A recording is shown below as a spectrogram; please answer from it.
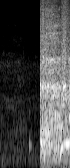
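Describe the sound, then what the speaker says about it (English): A single person coughs sharply and loudly right at the microphone, a sudden harsh burst after a moment of quiet. "sorry, I have a cough."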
